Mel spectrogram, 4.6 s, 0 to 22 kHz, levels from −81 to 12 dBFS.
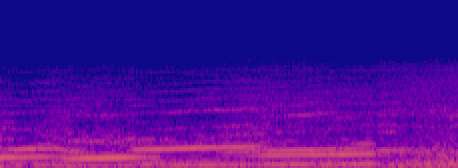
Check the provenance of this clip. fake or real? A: fake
